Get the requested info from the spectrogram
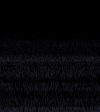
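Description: Near silence: faint, steady room-tone hiss.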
